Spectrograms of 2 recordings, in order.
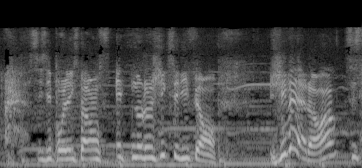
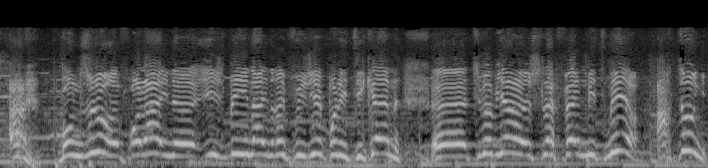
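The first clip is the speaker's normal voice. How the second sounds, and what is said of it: Put-on foreign accent. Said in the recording (French): “tu lui parleras avec un accent étranger, en lui disant qu'il était un réfugié”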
